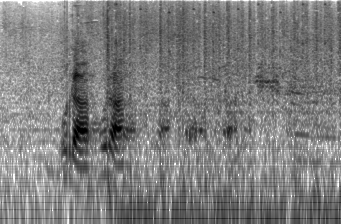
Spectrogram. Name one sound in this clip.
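Heavy gunfire rattles.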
